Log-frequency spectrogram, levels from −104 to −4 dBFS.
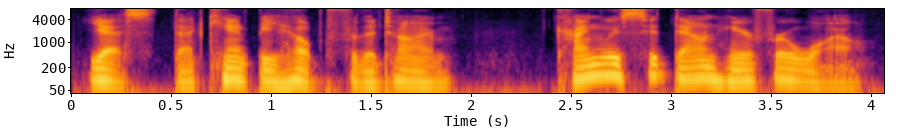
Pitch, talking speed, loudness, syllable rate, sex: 90 Hz, 220 wpm, -21 LUFS, 5.6 syllables/s, male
